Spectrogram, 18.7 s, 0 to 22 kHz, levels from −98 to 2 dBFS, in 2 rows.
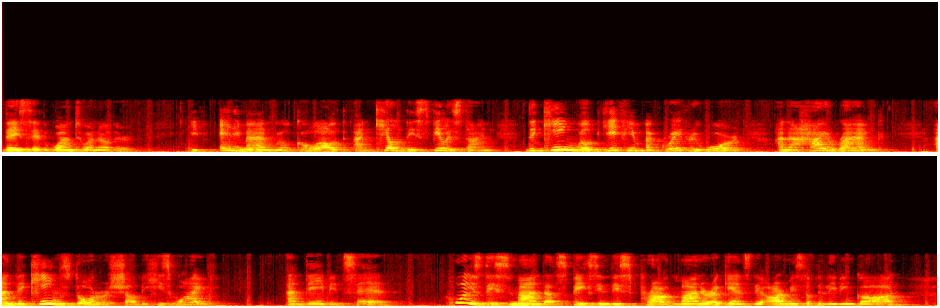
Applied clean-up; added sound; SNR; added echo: none; Run; 13 dB; reverberation time 0.5 s.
